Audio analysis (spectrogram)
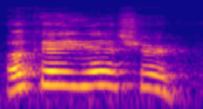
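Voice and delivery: squeaky, high agreement; high, squeaked okay; high-pitched concession. Real, not acted. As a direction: give in with the voice way up high. Gives in on the ranking.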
